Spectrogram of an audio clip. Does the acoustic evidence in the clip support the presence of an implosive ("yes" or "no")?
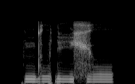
yes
